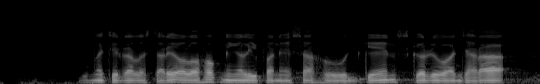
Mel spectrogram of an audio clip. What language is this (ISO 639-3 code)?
sun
